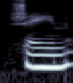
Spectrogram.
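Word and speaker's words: Shayne: And then the next line, it said Shane Robinson of California.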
